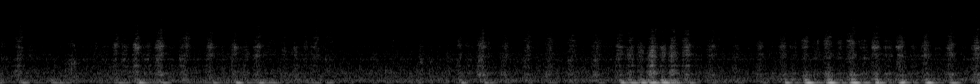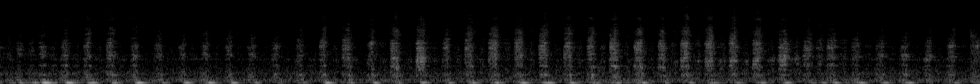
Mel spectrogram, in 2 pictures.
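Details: Rottweiler mother panting while giving birth to puppies; after a calm start, heavy rhythmic pants take over, about two breaths a second, harsh and breathy and keeping up steadily to the end.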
